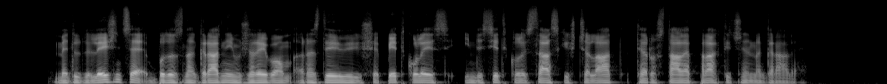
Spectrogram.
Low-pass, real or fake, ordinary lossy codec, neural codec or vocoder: 19.8 kHz; fake; none; autoencoder, 48 kHz, 128 numbers a frame, DAC-VAE, trained on Japanese speech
